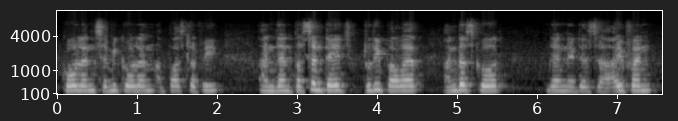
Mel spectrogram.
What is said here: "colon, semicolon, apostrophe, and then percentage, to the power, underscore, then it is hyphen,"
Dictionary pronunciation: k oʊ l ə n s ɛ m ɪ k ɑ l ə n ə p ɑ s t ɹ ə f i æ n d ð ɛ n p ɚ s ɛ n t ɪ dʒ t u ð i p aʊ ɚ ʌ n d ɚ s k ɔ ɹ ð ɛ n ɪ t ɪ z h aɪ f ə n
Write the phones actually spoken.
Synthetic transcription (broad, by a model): k oʊ l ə n s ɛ m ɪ k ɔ l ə n ə p ɑ s t ɹ ə f i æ n d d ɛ n p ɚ s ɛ n t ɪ dʒ t u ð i p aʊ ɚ ʌ n d ɚ s k ɔ ɹ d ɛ n ɪ t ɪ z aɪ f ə n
